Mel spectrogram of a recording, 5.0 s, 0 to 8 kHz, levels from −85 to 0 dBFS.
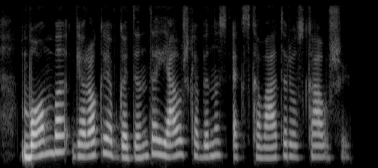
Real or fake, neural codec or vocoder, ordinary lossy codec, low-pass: real; none; MP3, 64 kbps; 7.2 kHz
